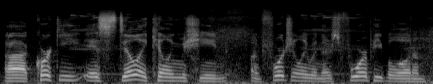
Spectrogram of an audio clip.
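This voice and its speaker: A man giving color commentary on a video game match, excitable and jokey, breaking into loud exclamations. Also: on the high side, a little fast, slight background noise. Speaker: esports co-commentator.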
